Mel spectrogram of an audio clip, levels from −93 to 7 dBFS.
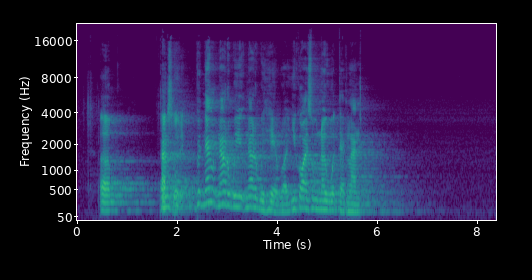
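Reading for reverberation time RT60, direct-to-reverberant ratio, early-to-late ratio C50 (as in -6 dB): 2.6 s, 9.0 dB, 10.5 dB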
